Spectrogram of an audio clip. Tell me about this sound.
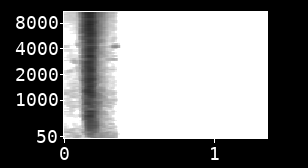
grass footstep soft 3
Footstep on grass recorded with Zoom Recorder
